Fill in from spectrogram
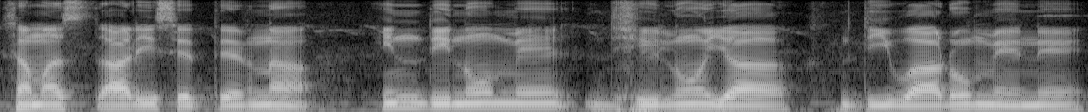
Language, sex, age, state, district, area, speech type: Urdu, male, 18-30, Bihar, Saharsa, urban, spontaneous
